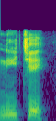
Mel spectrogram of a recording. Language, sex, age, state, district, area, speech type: Hindi, male, 18-30, Madhya Pradesh, Seoni, urban, read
